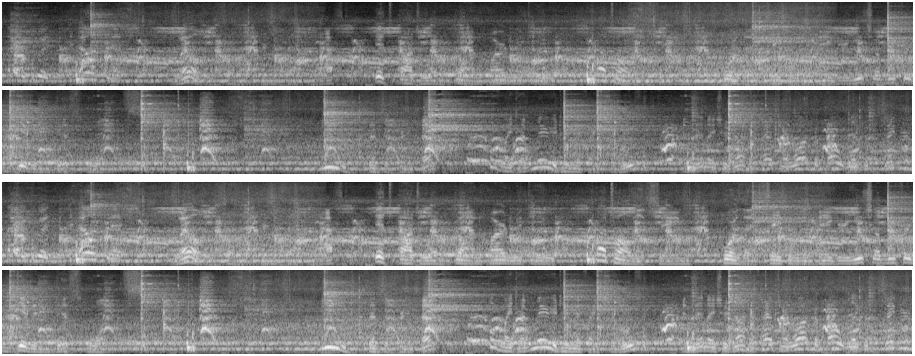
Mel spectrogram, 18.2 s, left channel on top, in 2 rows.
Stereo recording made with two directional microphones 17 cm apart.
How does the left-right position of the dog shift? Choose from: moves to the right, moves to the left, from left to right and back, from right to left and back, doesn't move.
doesn't move.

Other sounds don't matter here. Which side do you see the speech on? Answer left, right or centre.
right.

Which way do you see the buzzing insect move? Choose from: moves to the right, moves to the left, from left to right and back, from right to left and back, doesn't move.
from right to left and back.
